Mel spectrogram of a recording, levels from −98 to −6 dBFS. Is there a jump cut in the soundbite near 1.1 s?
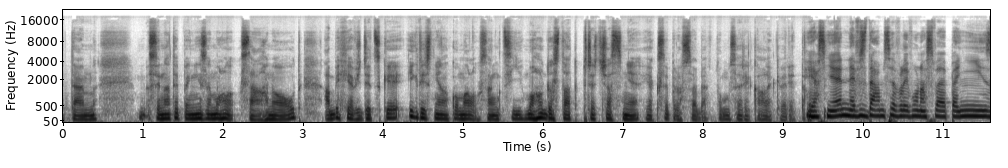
no; 0 cuts

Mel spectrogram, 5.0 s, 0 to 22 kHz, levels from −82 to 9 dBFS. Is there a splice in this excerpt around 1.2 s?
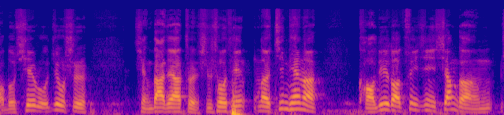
yes; 1 cut; at 1.2 s

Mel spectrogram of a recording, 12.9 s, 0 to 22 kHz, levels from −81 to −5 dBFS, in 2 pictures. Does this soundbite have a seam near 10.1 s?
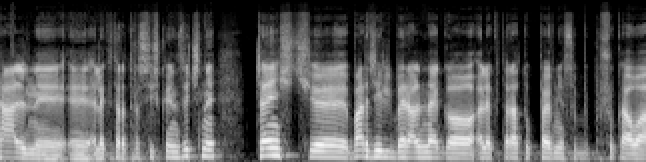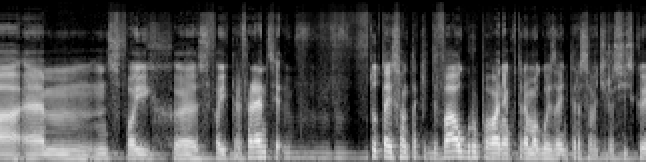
yes; 1 cut; at 10.1 s

